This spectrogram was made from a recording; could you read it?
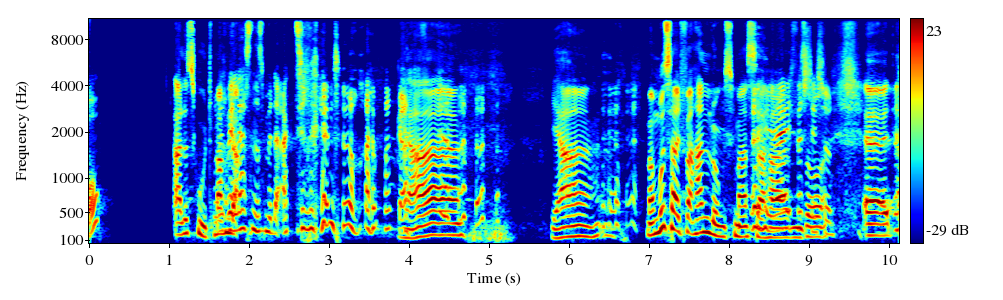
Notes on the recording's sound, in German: Aufnahme von der Buchvorstellung zu “GENUG!”.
